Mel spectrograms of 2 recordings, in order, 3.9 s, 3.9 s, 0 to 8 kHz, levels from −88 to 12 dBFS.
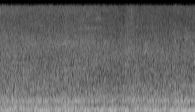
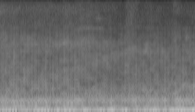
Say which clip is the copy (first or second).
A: second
